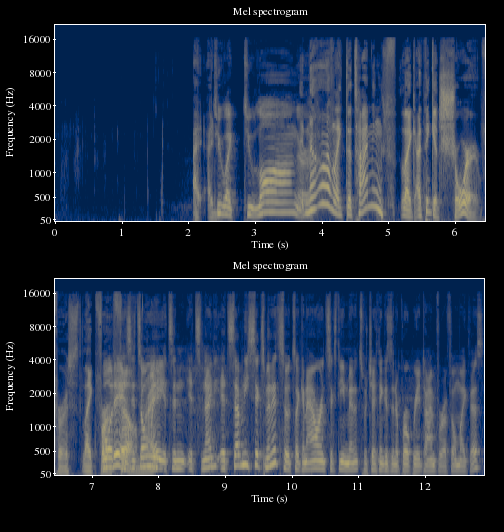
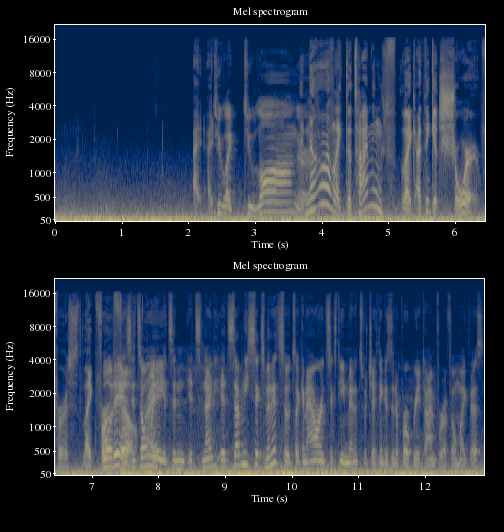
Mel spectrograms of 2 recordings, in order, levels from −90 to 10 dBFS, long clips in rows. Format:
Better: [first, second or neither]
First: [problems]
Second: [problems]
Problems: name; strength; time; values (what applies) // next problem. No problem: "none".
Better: first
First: none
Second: low rumble; faint; throughout; 20 dB below the speech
